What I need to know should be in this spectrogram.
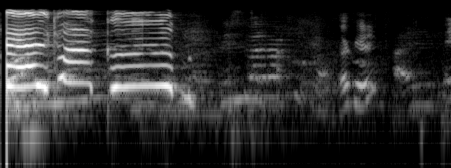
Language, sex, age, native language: Icelandic, male, 8, Icelandic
